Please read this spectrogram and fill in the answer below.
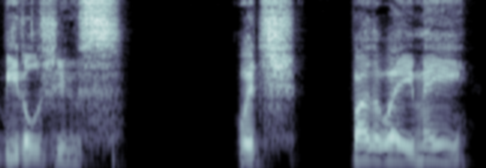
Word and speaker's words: Betelgeuse: By the way, that is how you say that name. Betelgeuse. Now, the spelling is German, but the name comes from Arabic.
